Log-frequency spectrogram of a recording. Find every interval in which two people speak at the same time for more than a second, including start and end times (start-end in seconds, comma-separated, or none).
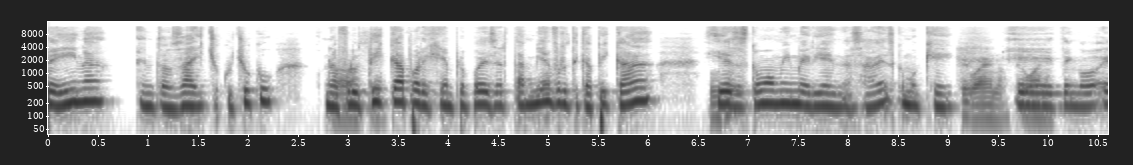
none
